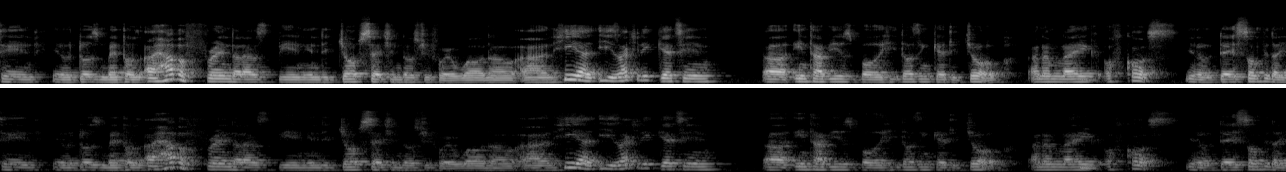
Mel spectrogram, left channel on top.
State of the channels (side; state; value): right; quieter; 10.3 dB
